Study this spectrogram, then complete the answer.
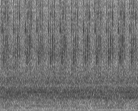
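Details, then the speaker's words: Ford Fiesta Supercharger engine with suspected head gasket problem and slack timing chain guide: lumpy, uneven idle with busy ticking on top; misfire because fuel injectors all drip, cleaning failed to save them. "gotejando gotejando tudo ruim os bico então o carro não funciona direito mesmo"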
